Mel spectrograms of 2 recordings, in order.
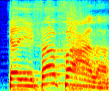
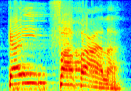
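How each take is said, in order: First: The stress falls on fa'ala. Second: The stress falls on kaifa. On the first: The speaker calls it right. "nabernya itu di fa, fa'ala, bukan kaifa" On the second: The speaker calls it wrong.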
